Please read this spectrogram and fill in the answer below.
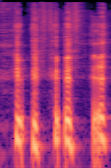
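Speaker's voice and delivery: high helpless giggle; cracked-up tittering; laugh. Real, not acted. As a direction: giggle at your own blunder. Giggles at own mistake.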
